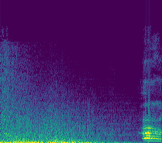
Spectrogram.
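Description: explosion sound effect

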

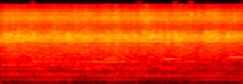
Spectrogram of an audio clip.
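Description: audience clapping hands

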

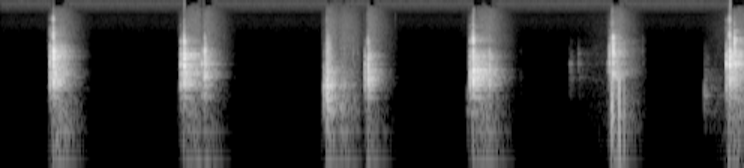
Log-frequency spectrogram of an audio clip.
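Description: dice being rolled

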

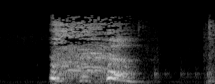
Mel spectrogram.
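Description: coughing

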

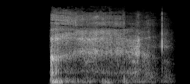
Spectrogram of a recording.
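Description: big yawn

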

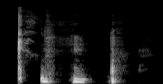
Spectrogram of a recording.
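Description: coughing

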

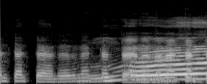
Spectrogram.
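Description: cattle mooing

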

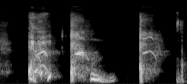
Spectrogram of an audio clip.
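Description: cough and throat clearing

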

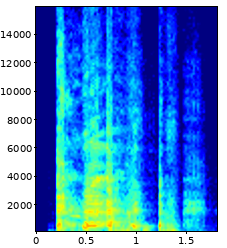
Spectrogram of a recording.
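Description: fake cough

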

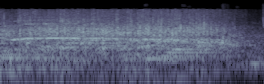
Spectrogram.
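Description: audience applause and cheering

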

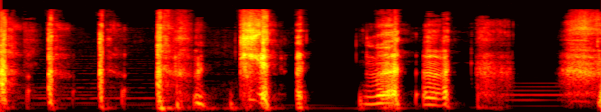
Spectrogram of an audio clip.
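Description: coughing and sputtering

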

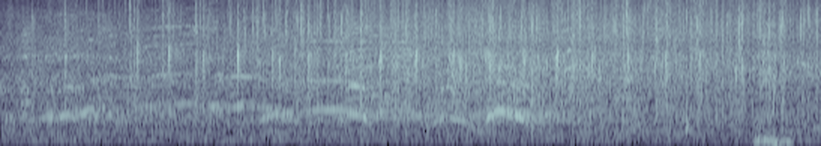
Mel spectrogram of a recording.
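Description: audience clapping

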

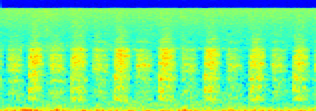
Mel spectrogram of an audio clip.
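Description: dog panting

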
